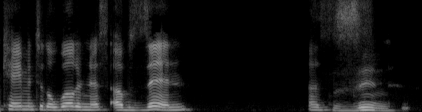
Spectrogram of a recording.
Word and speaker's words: Zin: into the Wilderness of zen zen zen sounds like zen zen yeah zen garden you know like Zen there's such thing as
